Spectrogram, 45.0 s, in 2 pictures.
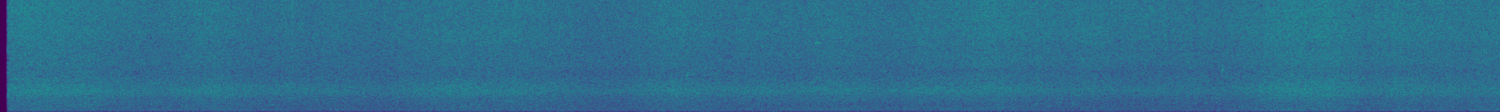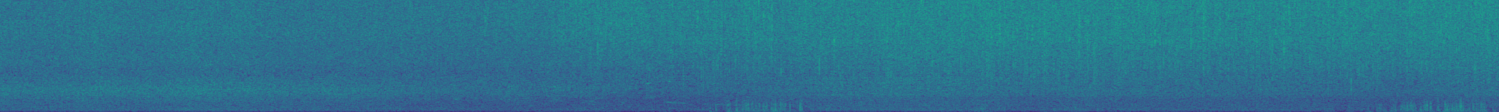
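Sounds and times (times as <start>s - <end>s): heavy rain on paving: 0.1s - 44.9s
rain splashing: 0.1s - 44.9s.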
